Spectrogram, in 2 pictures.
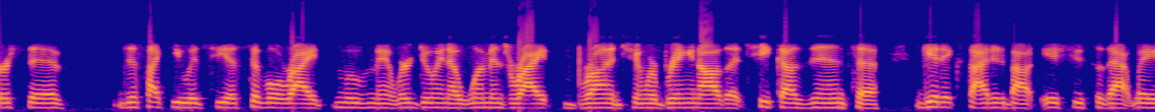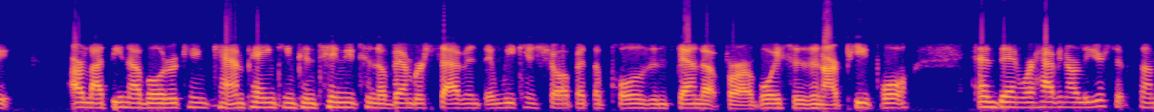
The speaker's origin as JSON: {"language": "English", "town": "Austin", "region": "Texas", "country": "United States", "lives_now": "Dallas, United States", "said": "I'm from Austin"}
